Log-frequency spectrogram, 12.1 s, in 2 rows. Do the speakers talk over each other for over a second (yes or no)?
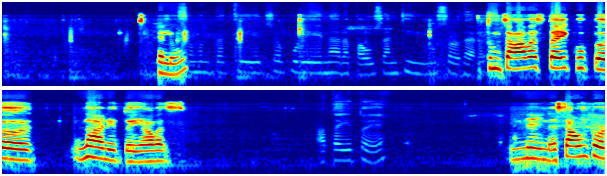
no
